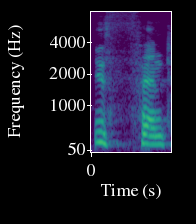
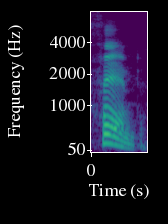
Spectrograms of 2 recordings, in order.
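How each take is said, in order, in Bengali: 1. c উচ্চারিত হয়, এটি একটি অতিরিক্ত শব্দ। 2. c নীরব, এটি একেবারেই উচ্চারিত হয় না। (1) "ইস সেন্ট না" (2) "এটা সেন্ট, সি এর সাউন্ড নেই।"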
